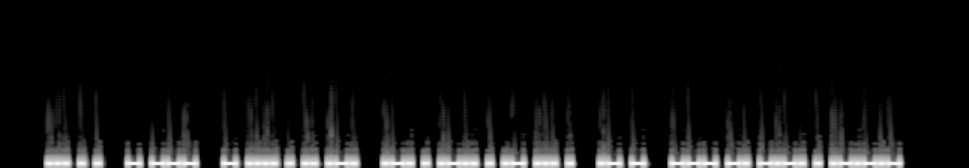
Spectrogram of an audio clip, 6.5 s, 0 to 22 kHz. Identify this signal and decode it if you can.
Morse code, heard as a keyed tone, about 44 wpm, 700 Hz. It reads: SEE TO THEIR RELEASE AT ONCE.
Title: Sentences from Top 1100 Words 45wpm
